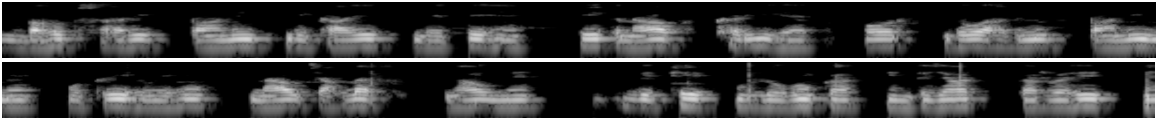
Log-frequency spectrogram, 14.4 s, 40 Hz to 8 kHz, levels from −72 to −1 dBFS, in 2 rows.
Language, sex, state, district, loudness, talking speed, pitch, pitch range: Hindi, male, Bihar, Saran, -26 LUFS, 130 wpm, 115 Hz, 110-120 Hz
